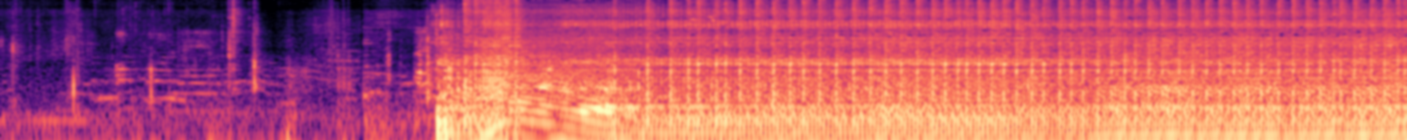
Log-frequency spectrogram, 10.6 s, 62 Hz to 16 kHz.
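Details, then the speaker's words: Yamaha F1ZR two-stroke after servicing for severe low-end stutter that began after getting very wet, carburetor needle clip raised from position one to two; fires and settles into a crisp, even ring-ding idle with steady pops; running normally. "oh yes, so for this, it's finished, it's normal, just walk because the roads here are bad"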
